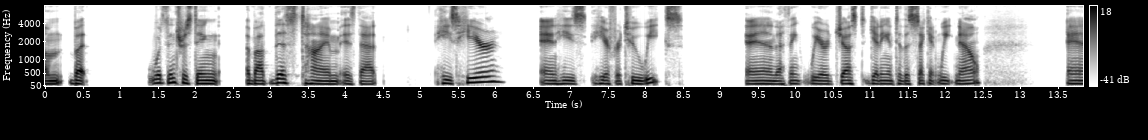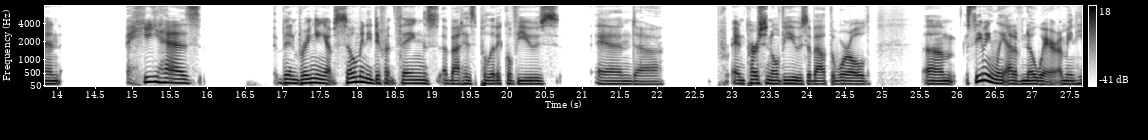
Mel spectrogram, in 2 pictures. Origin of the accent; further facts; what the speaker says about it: Mississippi, United States; born there; also born or lived in Louisiana; I was born in Mississippi there, and we lived in Louisiana for a long time.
